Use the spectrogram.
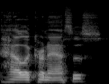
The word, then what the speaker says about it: Halicarnassus: Is the mausoleum, was it Halicarnassus? Yeah, that's the one. Okay. And I think you nailed the pronunciation on that one.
